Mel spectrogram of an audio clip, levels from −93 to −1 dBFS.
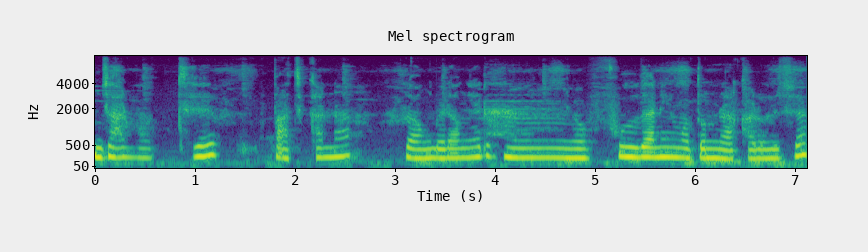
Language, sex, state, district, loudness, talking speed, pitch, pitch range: Bengali, female, West Bengal, Purulia, -14 LUFS, 90 wpm, 210 Hz, 200-225 Hz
